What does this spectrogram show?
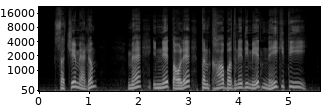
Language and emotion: Dogri, surprised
